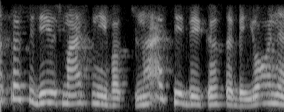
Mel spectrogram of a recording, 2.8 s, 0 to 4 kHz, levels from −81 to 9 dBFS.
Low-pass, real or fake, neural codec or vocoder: 3.6 kHz; real; none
